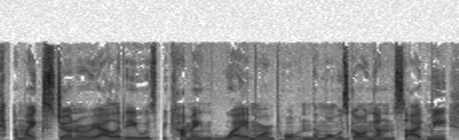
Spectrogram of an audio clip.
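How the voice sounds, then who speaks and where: This voice carries an Australian accent. It moves at a fairly quick pace. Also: woman, very clean recording, silent background. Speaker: actress and coach. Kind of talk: casual chat. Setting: home, condo.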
